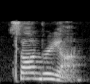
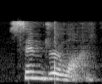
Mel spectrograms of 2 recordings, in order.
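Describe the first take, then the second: First: The name is said like Cendrillon. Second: The name is said like Cinderlon. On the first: The speaker calls it right. "It is actually Cendrillon" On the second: The speaker calls it wrong. "I think I pronounced that right. I'm not really sure"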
